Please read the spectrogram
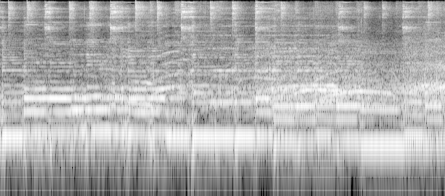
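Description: Live band music: guitar and keyboard playing held notes over a drum kit's steady cymbal beat.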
